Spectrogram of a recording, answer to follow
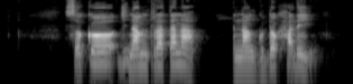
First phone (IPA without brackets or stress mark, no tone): s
